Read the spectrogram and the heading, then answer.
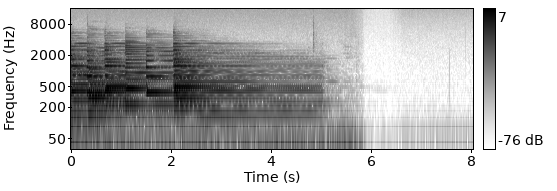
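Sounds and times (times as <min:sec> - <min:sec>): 
keyboard fugue: 0:00.0 - 0:05.4.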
